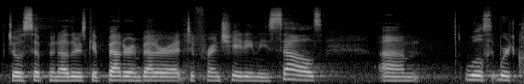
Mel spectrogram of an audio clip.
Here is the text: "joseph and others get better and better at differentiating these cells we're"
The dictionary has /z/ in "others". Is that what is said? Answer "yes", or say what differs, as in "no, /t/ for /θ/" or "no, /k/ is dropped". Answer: yes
